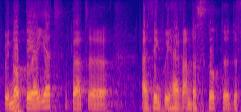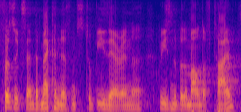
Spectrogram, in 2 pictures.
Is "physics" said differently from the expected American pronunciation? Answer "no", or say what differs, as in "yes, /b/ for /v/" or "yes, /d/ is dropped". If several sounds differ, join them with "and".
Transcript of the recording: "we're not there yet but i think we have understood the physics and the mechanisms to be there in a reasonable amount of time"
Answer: no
